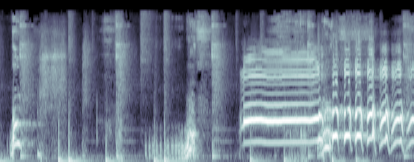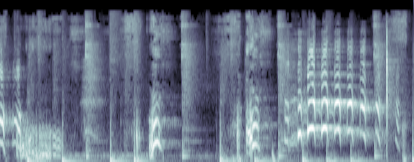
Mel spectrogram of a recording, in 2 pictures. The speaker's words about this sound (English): Well, that French Bulldog clearly had a lot of breathing noises to contribute to this conversation. Yeah, I can't say I like a mouth breather.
